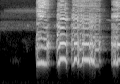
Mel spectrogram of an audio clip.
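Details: Junglefowl lured at Taman Rusa in Aceh gives a rasping crow of three quick segments followed by the start of a fourth, cut off at the end.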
